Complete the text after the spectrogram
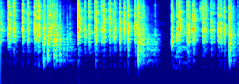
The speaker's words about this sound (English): Let's roll some dice. Do it.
